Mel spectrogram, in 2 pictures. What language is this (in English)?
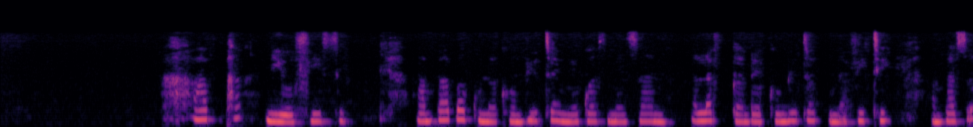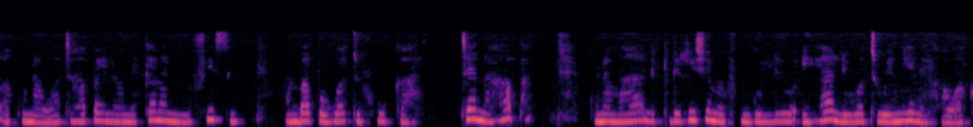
Swahili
